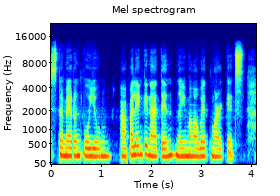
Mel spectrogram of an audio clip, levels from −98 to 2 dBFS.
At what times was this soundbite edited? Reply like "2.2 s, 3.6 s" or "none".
none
